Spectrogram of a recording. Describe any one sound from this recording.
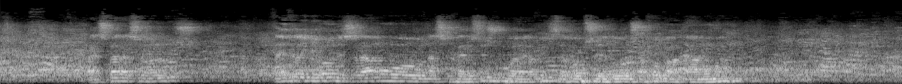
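A man speaks loudly and with animation into a microphone over loudspeakers.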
